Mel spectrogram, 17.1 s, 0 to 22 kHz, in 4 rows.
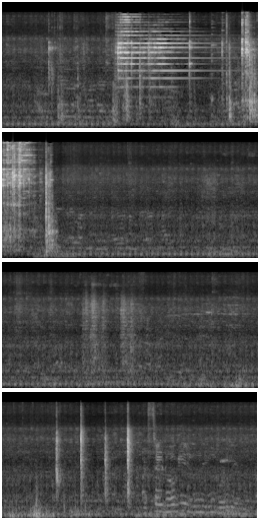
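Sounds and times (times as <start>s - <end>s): low mechanical rumble: 0.0s - 6.7s, 7.4s - 17.0s
light metal clinks: 1.8s - 5.0s.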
